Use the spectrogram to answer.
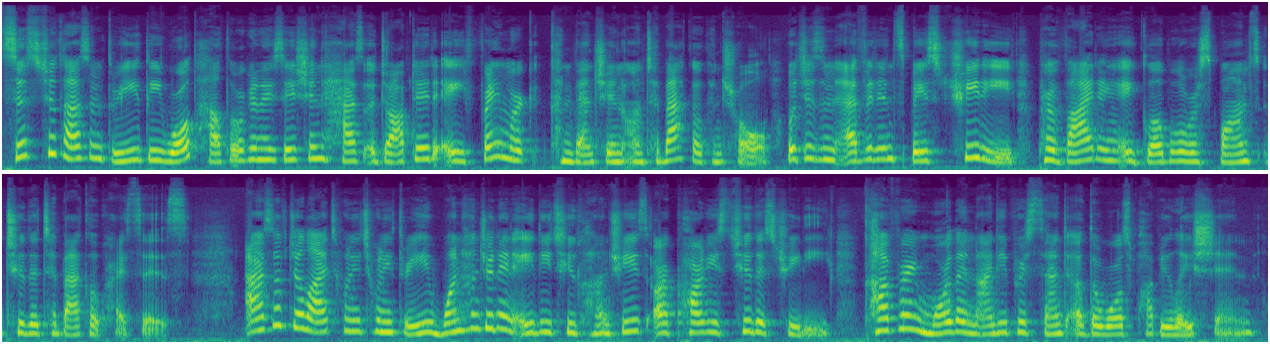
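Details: Adult woman narrating; ordinary speech.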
